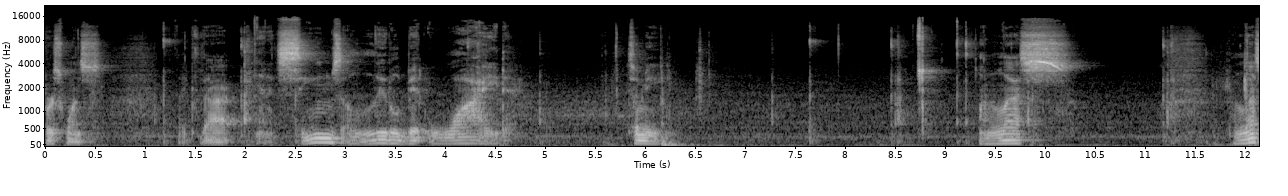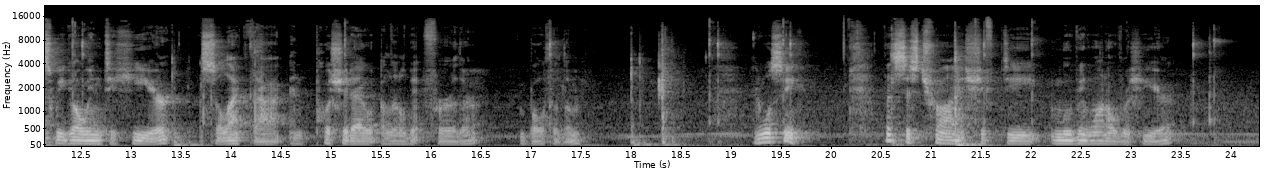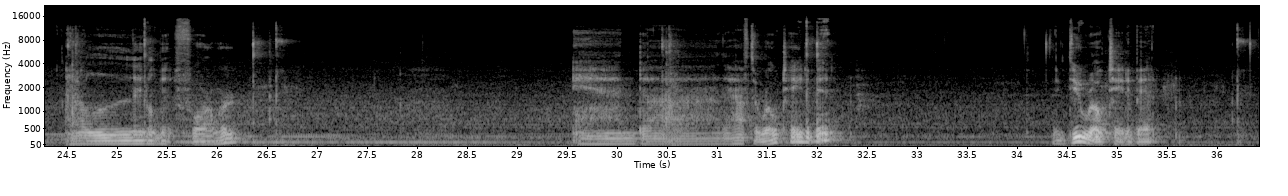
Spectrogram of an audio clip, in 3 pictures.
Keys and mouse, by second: 1.2-3.9 middle drag, 6.2 KP_1, 9.2-10.9 drag, 10.9-12.0 middle drag, 12.0 Tab, 13.5 a, 13.9 click, 14.1 middle click, 15.1-17.0 drag, 18.0 a, 18.3 Tab, 19.5-21.3 drag, 21.3 shift+d, 22.0-23.8 drag, 23.9 middle click, 25.3-27.1 drag, 36.2-36.4 middle drag.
